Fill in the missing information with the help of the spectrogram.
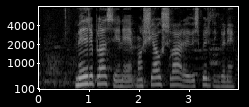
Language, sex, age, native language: Icelandic, female, 12, Icelandic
